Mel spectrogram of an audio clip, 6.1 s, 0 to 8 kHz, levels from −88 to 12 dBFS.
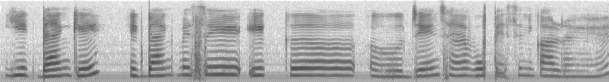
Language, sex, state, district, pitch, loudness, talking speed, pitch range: Hindi, female, Jharkhand, Jamtara, 250 Hz, -26 LUFS, 145 wpm, 235-260 Hz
